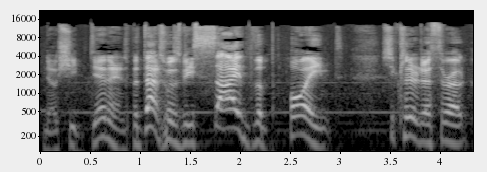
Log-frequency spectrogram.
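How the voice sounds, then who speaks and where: Lively high-pitched man joking through a game. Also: unhurried. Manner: crude, mocking humour. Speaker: let's play host. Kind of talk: joking commentary and narration of a visual novel.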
